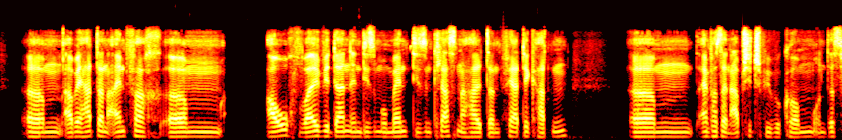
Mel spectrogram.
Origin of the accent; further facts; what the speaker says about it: Berlin, Germany; bin gebürtiger Berliner, Friedrichshain geboren, aber irgendwie schon ab meinem ersten Lebensjahr eigentlich dann nach Berliner Klinike gezogen, also Südosten Berlins und jetzt noch 30, einen Monat habe ich noch und tatsächlich bin ich jetzt seit 2016 in München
